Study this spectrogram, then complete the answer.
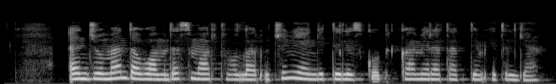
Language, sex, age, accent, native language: Uzbek, female, under 19, Xorazm, Uzbek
